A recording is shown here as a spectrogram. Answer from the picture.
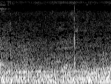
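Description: Airport terminal hall ambience: a steady low rumble with indistinct voices of people talking nearby.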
